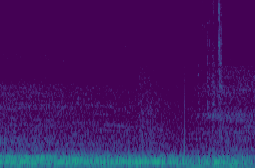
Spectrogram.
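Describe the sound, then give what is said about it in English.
A car engine rumbles low and steady as the car arrives, holding a constant drone throughout, with a sharp click and a faint metallic jingle near the end. “Okay, there's their car.”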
